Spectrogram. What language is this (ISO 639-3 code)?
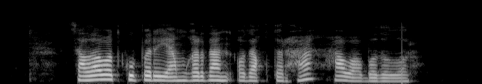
bak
